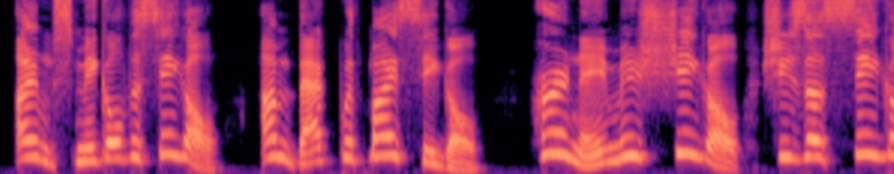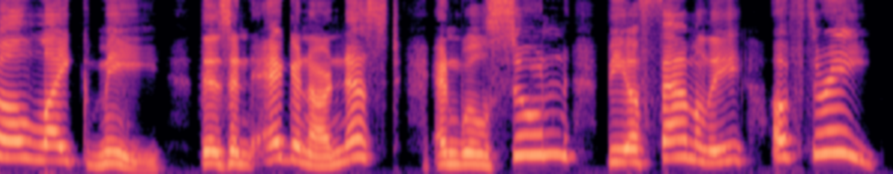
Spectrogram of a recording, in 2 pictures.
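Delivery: squawky little bird announcing himself, high; Smeagol the seagull. Acted. Smeagol proudly introducing his mate at the door, high bird voice.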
